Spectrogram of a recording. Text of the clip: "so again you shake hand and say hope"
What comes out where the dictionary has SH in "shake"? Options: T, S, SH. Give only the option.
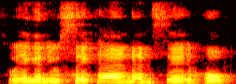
S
